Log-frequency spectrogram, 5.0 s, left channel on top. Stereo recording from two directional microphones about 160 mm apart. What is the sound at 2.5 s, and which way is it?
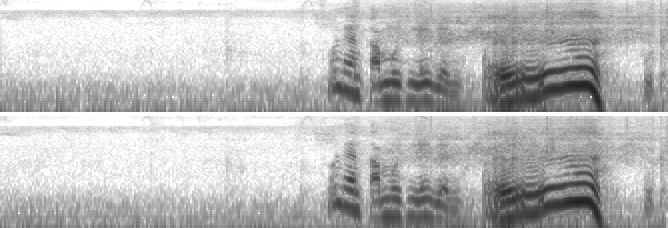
Speech, 15° right (ahead or behind).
